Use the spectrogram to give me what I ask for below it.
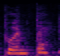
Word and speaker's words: Puente: Puente, is that how you say it? – Puente. – I'll go with it.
